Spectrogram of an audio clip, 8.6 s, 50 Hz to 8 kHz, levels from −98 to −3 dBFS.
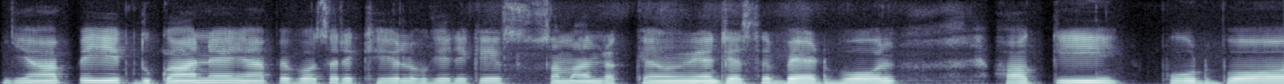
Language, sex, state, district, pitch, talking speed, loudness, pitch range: Hindi, female, Uttar Pradesh, Lalitpur, 195 Hz, 160 wpm, -18 LUFS, 190-200 Hz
